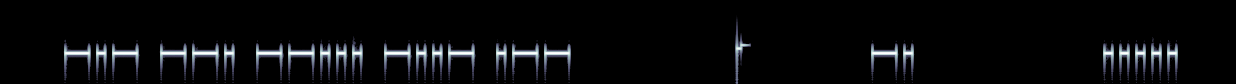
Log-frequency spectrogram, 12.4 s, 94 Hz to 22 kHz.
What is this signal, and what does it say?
Morse code, heard as a keyed tone, about 15 wpm, spaced as for 10 wpm, 700 Hz. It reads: KG7XW N5
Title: USA Call Signs - 5 Characters - 8x Character Spacing - 15wpm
